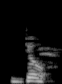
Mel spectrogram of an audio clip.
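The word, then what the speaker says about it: deux: that ah nasal sound number two d-e-u-x pronounced as do though maybe uh there's no equivalent but however i can tell you that you and x are not pronounced in french in the last letter of number two pronounce that do then you have number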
